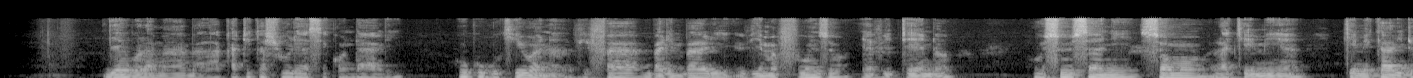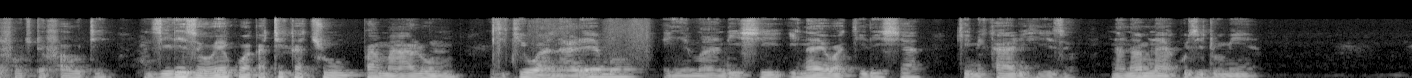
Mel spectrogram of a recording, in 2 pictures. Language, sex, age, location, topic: Swahili, male, 25-35, Dar es Salaam, education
